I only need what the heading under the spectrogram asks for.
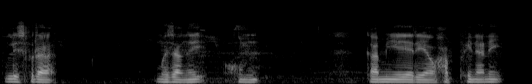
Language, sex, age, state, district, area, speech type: Bodo, male, 18-30, Assam, Baksa, rural, spontaneous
